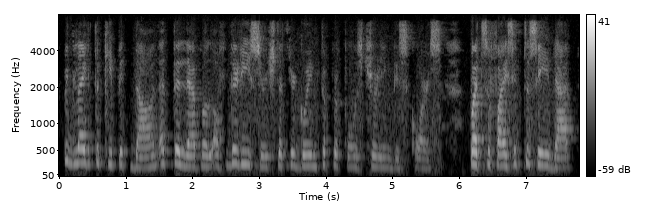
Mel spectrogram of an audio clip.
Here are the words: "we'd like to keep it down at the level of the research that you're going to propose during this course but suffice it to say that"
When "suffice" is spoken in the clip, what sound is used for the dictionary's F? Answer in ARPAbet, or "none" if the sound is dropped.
F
